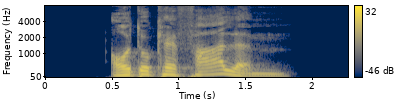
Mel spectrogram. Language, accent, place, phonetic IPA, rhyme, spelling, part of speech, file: German, Germany, Berlin, [aʊ̯tokeˈfaːləm], -aːləm, autokephalem, adjective, De-autokephalem.ogg
- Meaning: strong dative masculine/neuter singular of autokephal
